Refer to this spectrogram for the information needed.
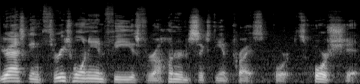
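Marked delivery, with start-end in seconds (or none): none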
